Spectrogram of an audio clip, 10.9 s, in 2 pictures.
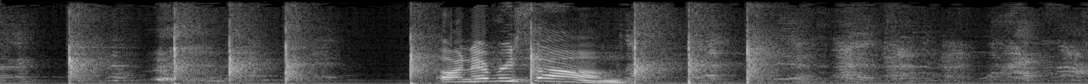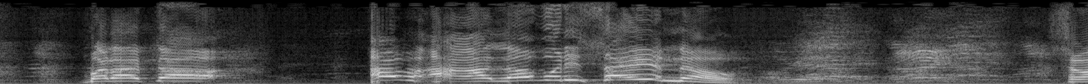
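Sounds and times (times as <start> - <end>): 
laughter: 0.0 - 1.7, 3.1 - 6.0, 9.5 - 10.8
hands clapping in rhythm: 0.3 - 4.0
speech: 2.2 - 3.3, 5.8 - 6.6, 7.4 - 9.8.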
